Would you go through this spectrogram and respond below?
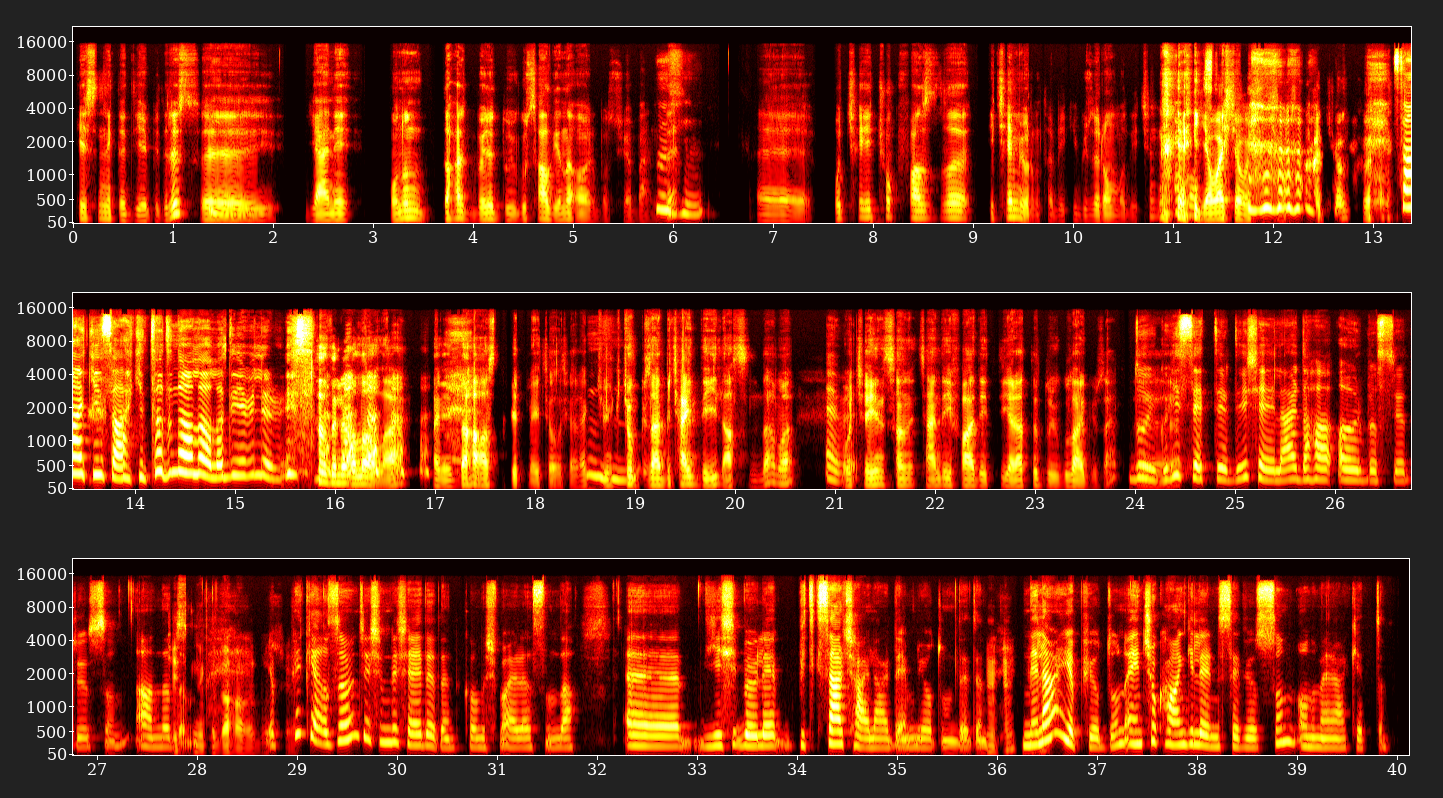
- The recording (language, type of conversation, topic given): Turkish, podcast, Sabah kahve ya da çay ritüelin nedir, anlatır mısın?
- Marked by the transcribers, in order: other background noise; chuckle; chuckle; sniff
